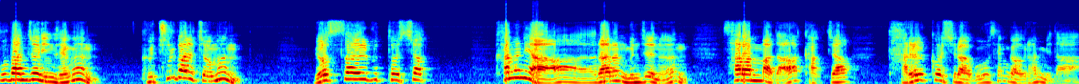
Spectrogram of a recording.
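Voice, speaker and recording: A high-pitched man speaking very slowly, with very wide pitch swings and long, frequent pauses. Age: 60s. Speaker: retiree channel host, freelancer. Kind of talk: monologue talk to viewers.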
